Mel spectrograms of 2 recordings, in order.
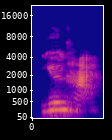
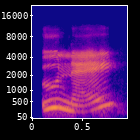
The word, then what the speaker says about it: Unhei: corrected it's spelled u u-n-h-e-i it's pronounc it's pronounced unite yoon hai oh it's you hey the boy said like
